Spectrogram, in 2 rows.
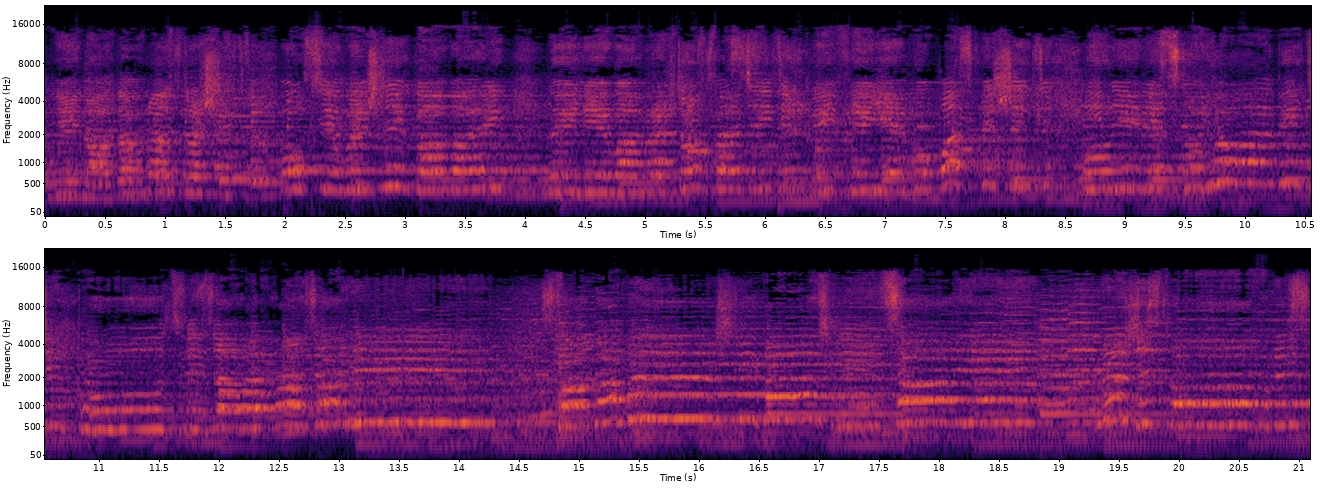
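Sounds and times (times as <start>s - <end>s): choir singing: 0.0s - 21.0s
violins playing: 12.0s - 21.0s.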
